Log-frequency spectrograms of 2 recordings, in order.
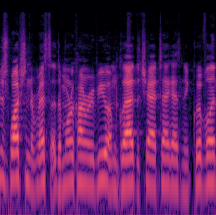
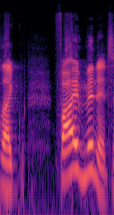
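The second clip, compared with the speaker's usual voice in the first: normal talking voice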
